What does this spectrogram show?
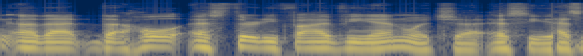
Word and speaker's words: ESEE: So you said that was SE knives, is how you pronounce SE, it, but it's, yeah, it's spelled ESEE.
